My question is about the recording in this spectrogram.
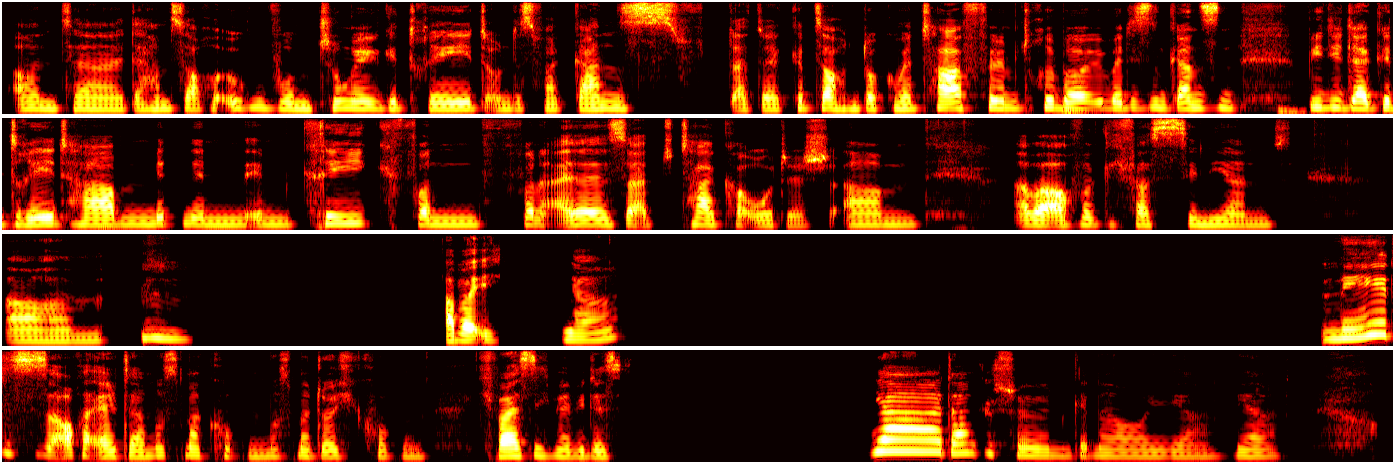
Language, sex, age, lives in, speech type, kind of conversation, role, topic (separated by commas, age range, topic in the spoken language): German, female, 50-54, Germany, conversation, unstructured, none, Wie beeinflussen Filme unser Weltbild?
